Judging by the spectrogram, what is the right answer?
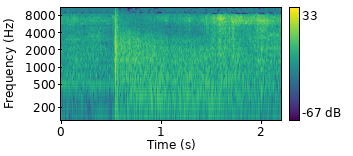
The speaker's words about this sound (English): That was RPGs. Militiamen firing on U.S. positions here on the outskirts of Najaf.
